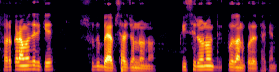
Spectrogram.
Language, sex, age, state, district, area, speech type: Bengali, male, 30-45, West Bengal, Paschim Medinipur, rural, spontaneous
